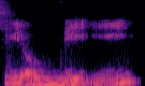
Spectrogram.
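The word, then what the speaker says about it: Cobh: head over to codes it's pronounced c-o-v-e and it's famous for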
